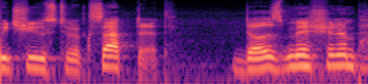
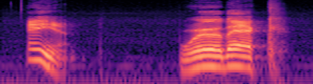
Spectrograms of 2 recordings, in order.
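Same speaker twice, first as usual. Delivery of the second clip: put-on loud, terrible, bad old spy-movie voice; 5 dB louder than usual. Host coming back from a commercial break: terrible spy voice. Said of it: "That was a terrible spy voice".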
